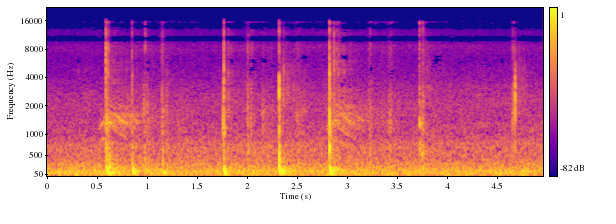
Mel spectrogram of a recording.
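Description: Sharp knocks, about eight in five seconds at uneven spacing, over a steady low background noise.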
